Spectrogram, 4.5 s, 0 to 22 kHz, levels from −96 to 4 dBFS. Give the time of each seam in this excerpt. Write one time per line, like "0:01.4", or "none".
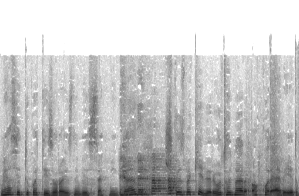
none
